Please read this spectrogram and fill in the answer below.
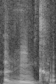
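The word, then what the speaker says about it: wrinkle: রিঙ্কেল, রিঙ্কেলের ক্ষেত্রে একই, ডাব্লিউ এর উচ্চারণ হবে না।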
